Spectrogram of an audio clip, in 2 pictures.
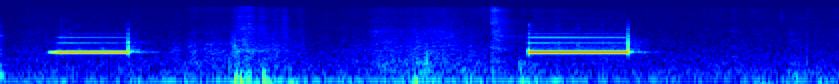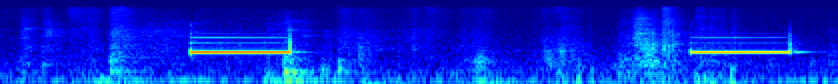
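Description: A telephone ringback tone sounds four times, each a steady one-second electronic beep separated by roughly four seconds of quiet line hiss, clear and fairly loud as if heard through a phone.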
